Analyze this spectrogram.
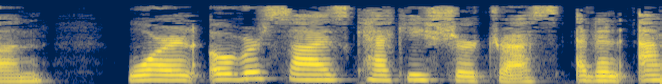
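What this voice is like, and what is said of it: Usual voice. Nothing is said of it.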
